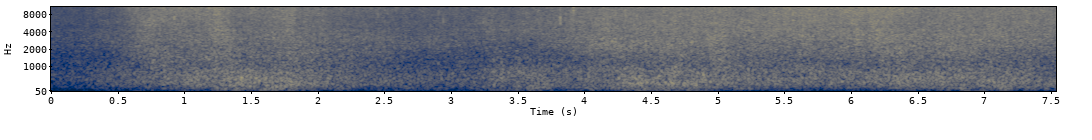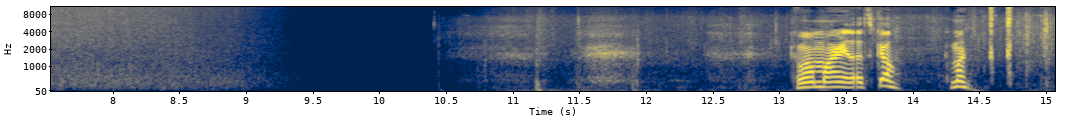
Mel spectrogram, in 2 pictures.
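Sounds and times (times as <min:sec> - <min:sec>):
surf washing onto shore: 0:00.0 - 0:09.1
wind: 0:00.0 - 0:09.5, 0:10.4 - 0:15.0.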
